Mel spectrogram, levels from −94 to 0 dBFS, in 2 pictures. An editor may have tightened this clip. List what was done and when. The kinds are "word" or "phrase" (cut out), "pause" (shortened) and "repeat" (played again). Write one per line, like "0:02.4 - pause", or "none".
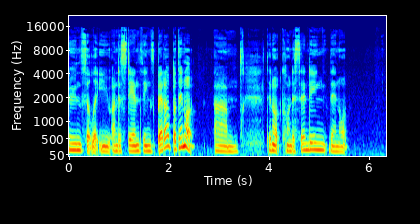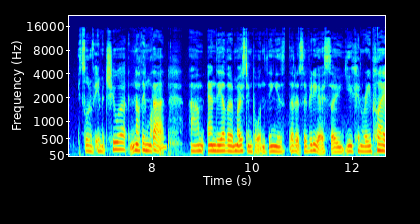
0:08.0 - word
